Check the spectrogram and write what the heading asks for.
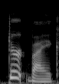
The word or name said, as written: dirt bike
